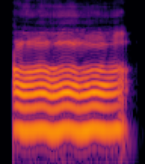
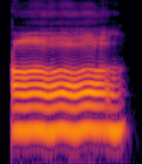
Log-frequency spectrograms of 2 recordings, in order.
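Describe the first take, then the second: First: The vowel starts with a glottal catch. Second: The same.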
